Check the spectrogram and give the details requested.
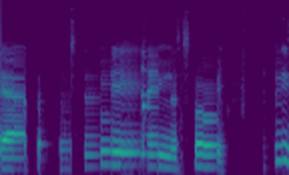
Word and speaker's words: Appice: You know, there's all these different pronunciations. And, you know, Apache, Appice, Appice, blah, blah, blah. So Carmine just said, "Just say Appice." So that's when he changed it to Appice.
